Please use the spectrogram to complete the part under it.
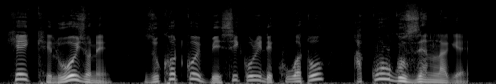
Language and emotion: Assamese, disgusted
